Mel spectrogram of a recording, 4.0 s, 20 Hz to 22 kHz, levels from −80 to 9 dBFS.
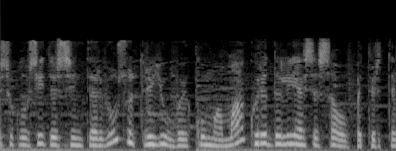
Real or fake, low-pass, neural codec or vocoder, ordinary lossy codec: real; 7.2 kHz; none; AAC, 24 kbps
